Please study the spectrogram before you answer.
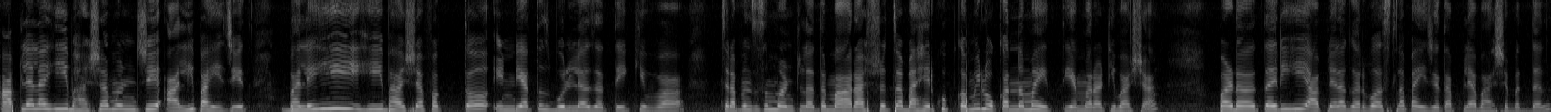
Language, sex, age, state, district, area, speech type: Marathi, female, 18-30, Maharashtra, Akola, rural, spontaneous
